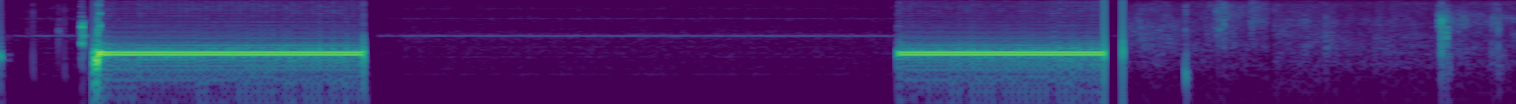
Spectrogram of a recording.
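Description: Telephone line tone during a call transfer: two long, steady, mid-pitched beeps, the first about two seconds and the second about one and a half, separated by silence and followed by a few faint clicks.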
